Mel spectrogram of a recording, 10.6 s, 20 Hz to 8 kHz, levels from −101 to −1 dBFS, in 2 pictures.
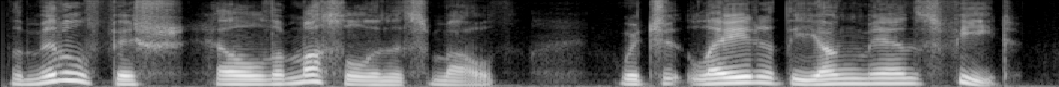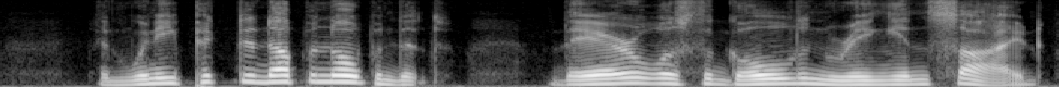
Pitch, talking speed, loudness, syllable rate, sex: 155 Hz, 180 wpm, -17 LUFS, 4.9 syllables/s, male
